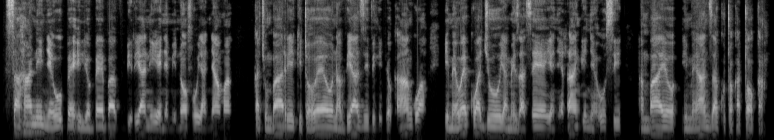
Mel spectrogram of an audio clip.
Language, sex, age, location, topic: Swahili, male, 18-24, Mombasa, agriculture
